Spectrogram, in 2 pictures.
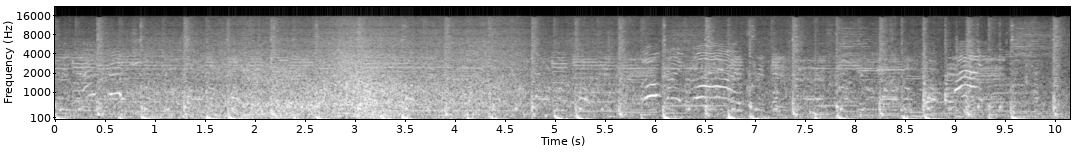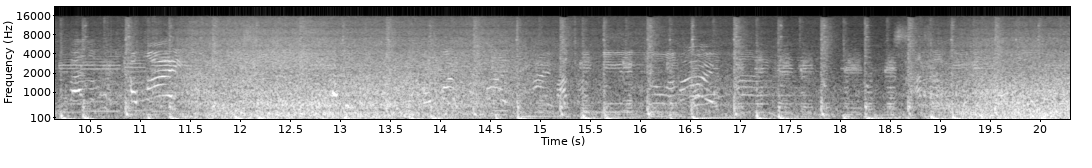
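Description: Ocean surf rolls and crashes onto a beach at Dinadiawan in repeated surges, close and loud, with people talking intermittently over the waves.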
